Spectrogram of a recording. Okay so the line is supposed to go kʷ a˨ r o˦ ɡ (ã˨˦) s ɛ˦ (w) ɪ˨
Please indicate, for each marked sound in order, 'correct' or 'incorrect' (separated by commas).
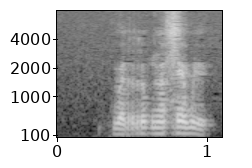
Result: incorrect, correct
